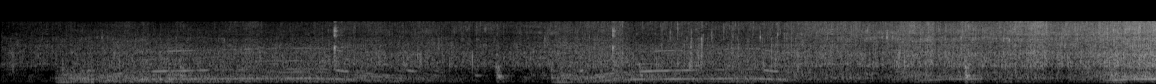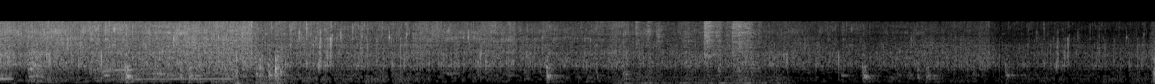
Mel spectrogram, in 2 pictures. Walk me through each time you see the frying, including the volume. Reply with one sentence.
The frying can be heard from 0.0 to 23.0 s, getting louder then quieter.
